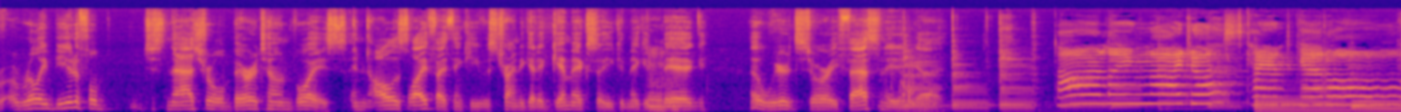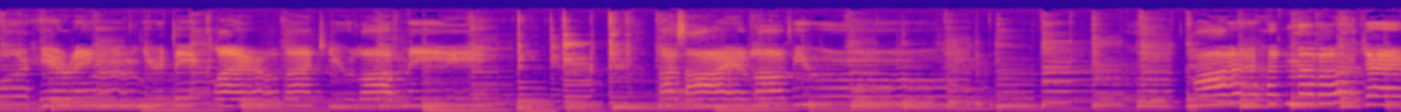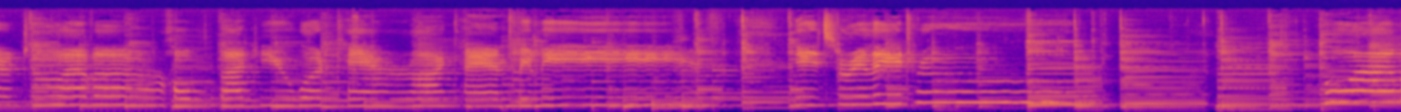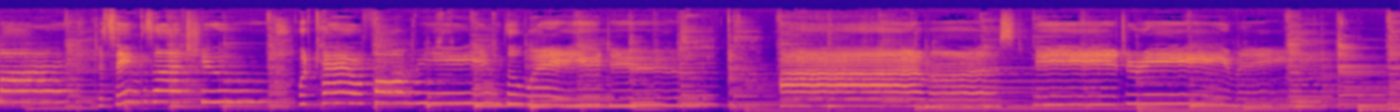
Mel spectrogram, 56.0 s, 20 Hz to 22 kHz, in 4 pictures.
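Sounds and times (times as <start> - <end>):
acoustic guitar song: 6.4 - 7.8, 8.8 - 56.0.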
